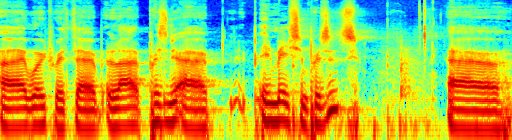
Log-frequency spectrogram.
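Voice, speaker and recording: Noticeable background noise sits behind a man speaking at a moderate pace, medium in pitch, with fairly even intonation. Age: 70s. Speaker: writer and musician. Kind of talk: panel conversation. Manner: halting.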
